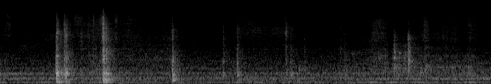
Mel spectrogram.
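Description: Light knocks and taps of boxes and small containers being set down and slid onto a kitchen cabinet shelf: three sharp knocks in the first two seconds, then a few fainter taps.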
